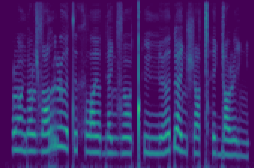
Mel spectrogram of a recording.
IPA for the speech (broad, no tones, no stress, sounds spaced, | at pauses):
ɭ ɑ̃ ɡ ɑ ɭ z ɑ r ɭ ɯ ə̯ t ɯ x lˠ e ə̯ ɡ æ ʎ z ɑ̃ ǃʰ ĩ ɲ ø ə̯ ɗ æ ʎ ʃ ɑ ǀʰ e ɟ ɑ ɭ i ʎ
